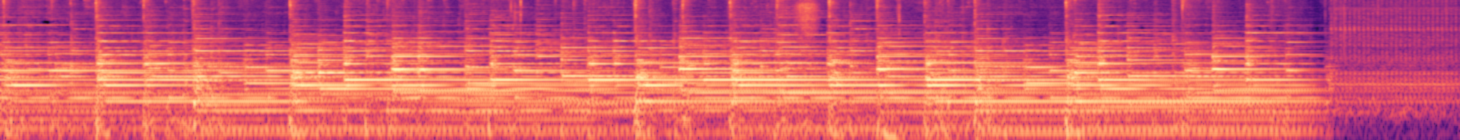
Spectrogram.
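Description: Carillon bells played by hand from the baton keyboard, ringing out a melody of many quick strikes with long, overlapping tones. The music stops about a second before the end.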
